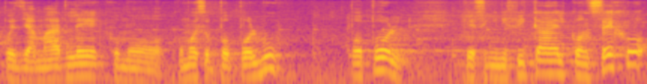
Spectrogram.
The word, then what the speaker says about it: Popol Vuh: Eh y también estandariza que la V se convierte en doble V para que se pronuncie de otra ajá, que se pronuncie de otra manera, entonces se establece que se diga Popol Vuh.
